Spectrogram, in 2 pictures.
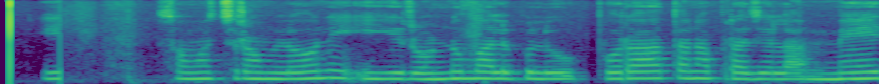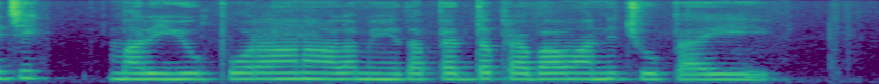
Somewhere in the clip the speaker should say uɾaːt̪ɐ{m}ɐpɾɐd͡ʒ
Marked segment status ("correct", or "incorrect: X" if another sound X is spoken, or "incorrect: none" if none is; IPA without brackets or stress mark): incorrect: n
